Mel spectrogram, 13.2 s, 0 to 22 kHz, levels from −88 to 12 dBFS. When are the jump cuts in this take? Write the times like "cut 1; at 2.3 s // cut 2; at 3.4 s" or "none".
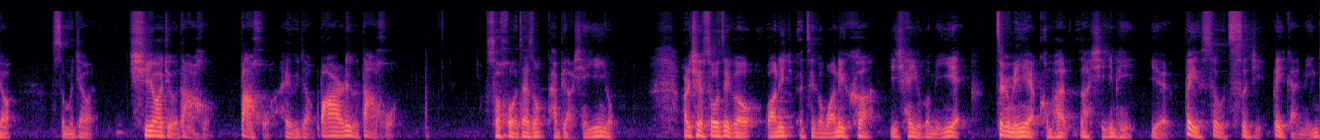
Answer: cut 1; at 1.0 s // cut 2; at 4.3 s // cut 3; at 9.7 s // cut 4; at 11.4 s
